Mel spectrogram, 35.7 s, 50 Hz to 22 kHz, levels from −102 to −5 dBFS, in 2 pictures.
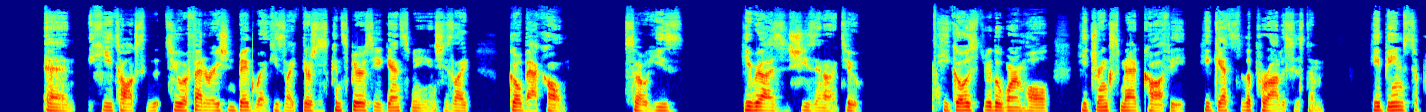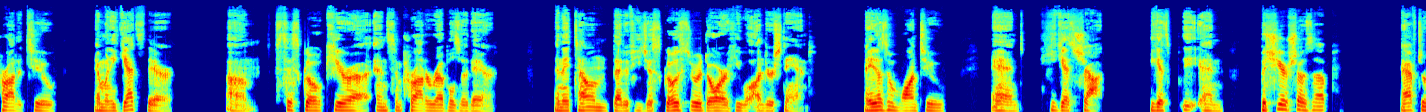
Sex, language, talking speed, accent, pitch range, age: male, English, 160 wpm, American, 110-125 Hz, 30-49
